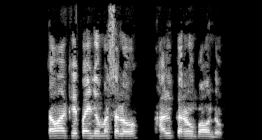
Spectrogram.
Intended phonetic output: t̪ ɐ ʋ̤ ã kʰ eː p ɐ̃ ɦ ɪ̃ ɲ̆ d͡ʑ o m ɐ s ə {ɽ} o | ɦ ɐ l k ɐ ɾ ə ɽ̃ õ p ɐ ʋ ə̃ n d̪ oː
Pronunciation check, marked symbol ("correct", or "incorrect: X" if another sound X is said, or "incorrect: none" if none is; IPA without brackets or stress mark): incorrect: l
